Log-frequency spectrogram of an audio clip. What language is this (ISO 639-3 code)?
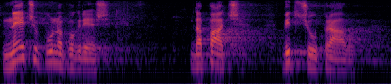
hrv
